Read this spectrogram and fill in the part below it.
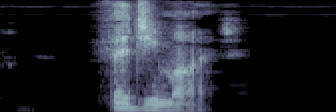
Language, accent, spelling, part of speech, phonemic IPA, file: English, Australia, Vegemite, proper noun, /ˈve.d͡ʒiː.mɑɪt/, En-au-Vegemite.ogg
- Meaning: An Australian food paste made from brewer's yeast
